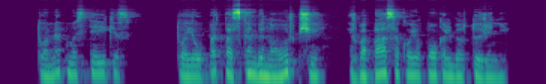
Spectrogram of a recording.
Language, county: Lithuanian, Alytus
